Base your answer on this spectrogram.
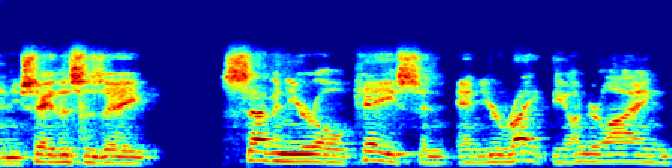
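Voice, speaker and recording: This man speaks at moderate speed, his voice pitched in the middle range. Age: 60s. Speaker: judge. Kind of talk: courtroom sentencing. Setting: courtroom. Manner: measured, with frequent hesitations.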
